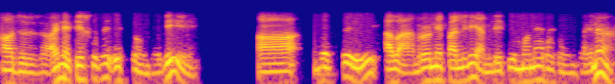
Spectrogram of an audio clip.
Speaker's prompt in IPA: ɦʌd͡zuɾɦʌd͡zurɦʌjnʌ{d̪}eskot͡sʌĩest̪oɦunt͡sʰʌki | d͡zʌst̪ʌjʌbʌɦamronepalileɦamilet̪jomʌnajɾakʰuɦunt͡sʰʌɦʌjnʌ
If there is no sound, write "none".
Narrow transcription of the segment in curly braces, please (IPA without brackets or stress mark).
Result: t̪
